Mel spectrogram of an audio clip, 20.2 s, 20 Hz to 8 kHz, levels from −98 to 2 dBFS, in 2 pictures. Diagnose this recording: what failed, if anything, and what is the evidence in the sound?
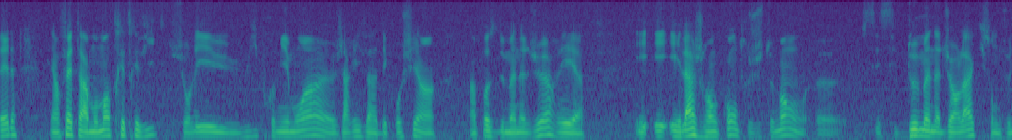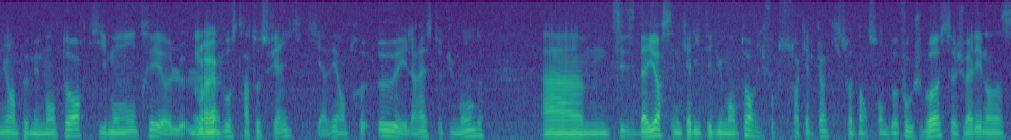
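Nothing in this speech recording points to a failure at any stage. The call path band-limits the sound with nothing above 8 kHz, consistent with G.722 at 64 kbps, and a low room noise sits about 30 dB below the speech.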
